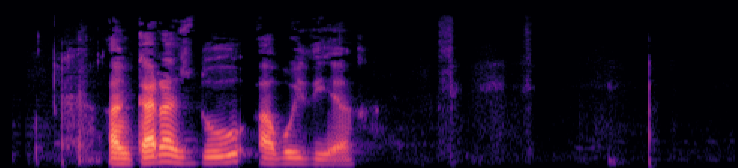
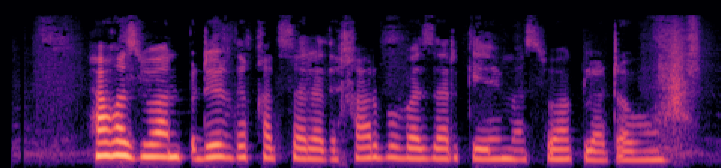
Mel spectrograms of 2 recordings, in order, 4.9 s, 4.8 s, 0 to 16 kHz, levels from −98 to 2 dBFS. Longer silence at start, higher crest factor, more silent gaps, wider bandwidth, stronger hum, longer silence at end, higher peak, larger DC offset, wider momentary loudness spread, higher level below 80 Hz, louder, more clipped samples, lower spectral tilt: first, 0.75 s vs 0.6 s; about the same, 26 dB vs 22 dB; neither; about the same, 10 kHz vs 10 kHz; neither; first, 2.6 s vs 0.15 s; about the same, -4 dBFS vs -2 dBFS; neither; about the same, 16 LU vs 14 LU; about the same, -84 dBFS vs -80 dBFS; about the same, -25 LUFS vs -24 LUFS; neither; about the same, -6 dB/octave vs -6 dB/octave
